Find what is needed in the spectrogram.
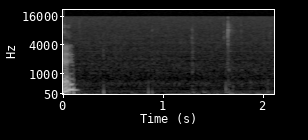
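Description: A few faint, scattered clicks from a computer keyboard and mouse as code is edited, over a faint steady low hum.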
